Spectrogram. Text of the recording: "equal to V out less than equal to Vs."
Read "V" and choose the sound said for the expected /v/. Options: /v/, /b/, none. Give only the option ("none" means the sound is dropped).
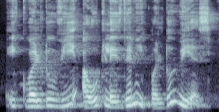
/v/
